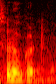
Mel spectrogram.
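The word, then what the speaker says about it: pseudocode: এটাকে হচ্ছে পি সুডোকোড লেখা হয়, পি সুডোকোড, বা এখানে বলার সময় আমরা উচ্চারণ করি হচ্ছে সুডোকোড।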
